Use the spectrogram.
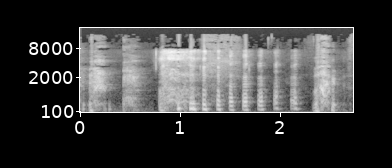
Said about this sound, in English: I've been really good at, like, muting my microphone when I'm getting a coughing attack, but, like, you just get me with someone out of the blue.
